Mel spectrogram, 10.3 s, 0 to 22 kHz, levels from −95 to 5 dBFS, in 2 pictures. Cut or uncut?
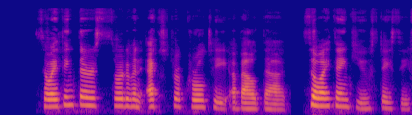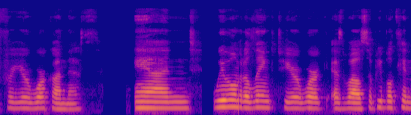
cut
